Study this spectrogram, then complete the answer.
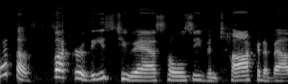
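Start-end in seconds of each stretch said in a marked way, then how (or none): none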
